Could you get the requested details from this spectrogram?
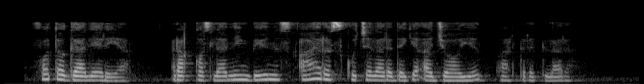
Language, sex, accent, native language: Uzbek, female, Qashqadaryo, Uzbek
